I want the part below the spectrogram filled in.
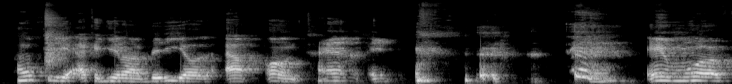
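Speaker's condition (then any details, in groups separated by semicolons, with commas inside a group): Cerebral palsy; spastic quadriplegic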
